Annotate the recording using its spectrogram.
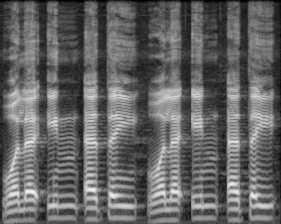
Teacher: وَلَئِن وَلَئِن، اور یہاں پر کیا ہے کہ نون ساکن ہے، وَلَئِن کے اندر نون ساکن ہے، اور نون ساکن کے بعد آگے اتیت کے شروع میں حمزہ ہے، تو یہاں پہ اظہار ہوگا، یعنی یہ اس نون ساکن پر آپ غنہ نہیں کریں گے، آواز کو ناک میں نہیں لے کے جائیں گے۔ وَلَئِن أَتَيْ وَلَئِن أَتَيْ، ایسے تیزی سے آپ پڑھیے گا۔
